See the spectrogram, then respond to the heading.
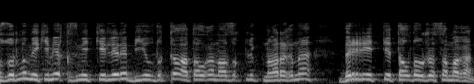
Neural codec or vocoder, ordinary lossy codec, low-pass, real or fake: none; none; 7.2 kHz; real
